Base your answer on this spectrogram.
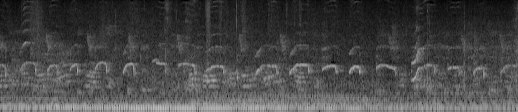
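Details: Four puppies being fed and cleaned by their mother; a long, even series of short high squeaks, roughly two per second, over heavy low rumbling background noise.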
